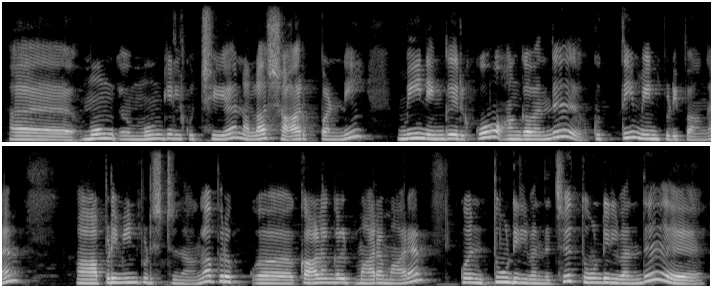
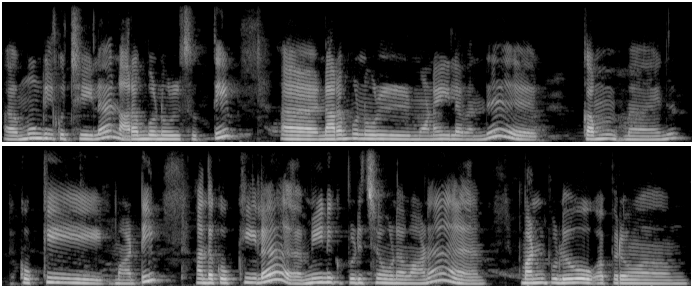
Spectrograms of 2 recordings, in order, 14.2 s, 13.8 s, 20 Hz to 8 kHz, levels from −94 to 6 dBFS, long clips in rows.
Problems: none marked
